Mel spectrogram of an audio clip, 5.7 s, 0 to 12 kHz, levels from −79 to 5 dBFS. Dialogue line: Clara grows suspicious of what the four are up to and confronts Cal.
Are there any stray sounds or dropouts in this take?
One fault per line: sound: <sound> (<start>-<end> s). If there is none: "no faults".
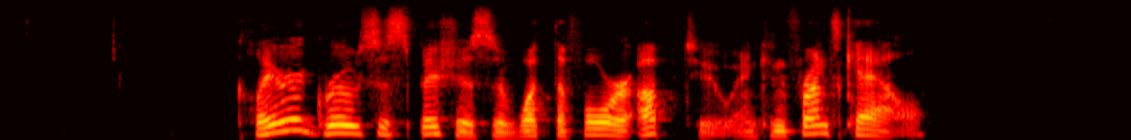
no faults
